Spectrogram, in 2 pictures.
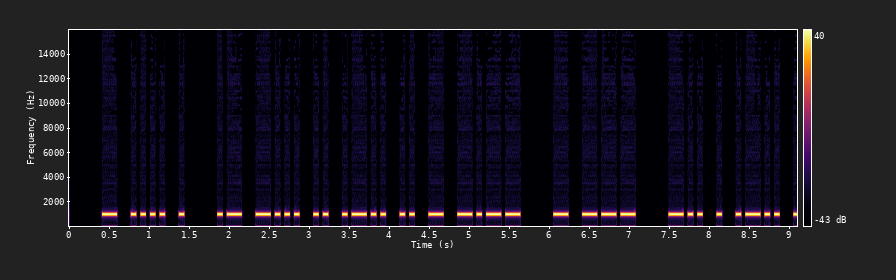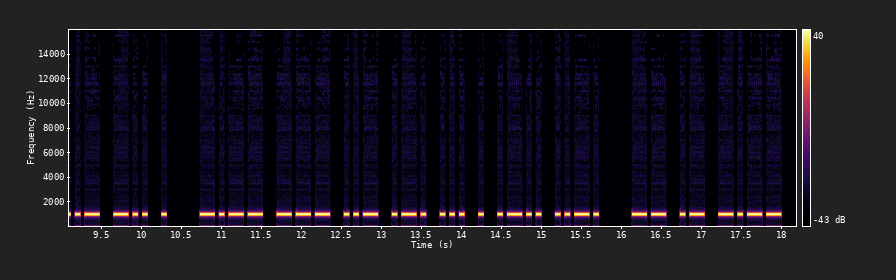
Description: Morse code, heard as a keyed tone, about 20 wpm, 1000 Hz. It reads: THE ABILITY TO DELUDE YOURSELF MAY
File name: qotdfiles / 20wpm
